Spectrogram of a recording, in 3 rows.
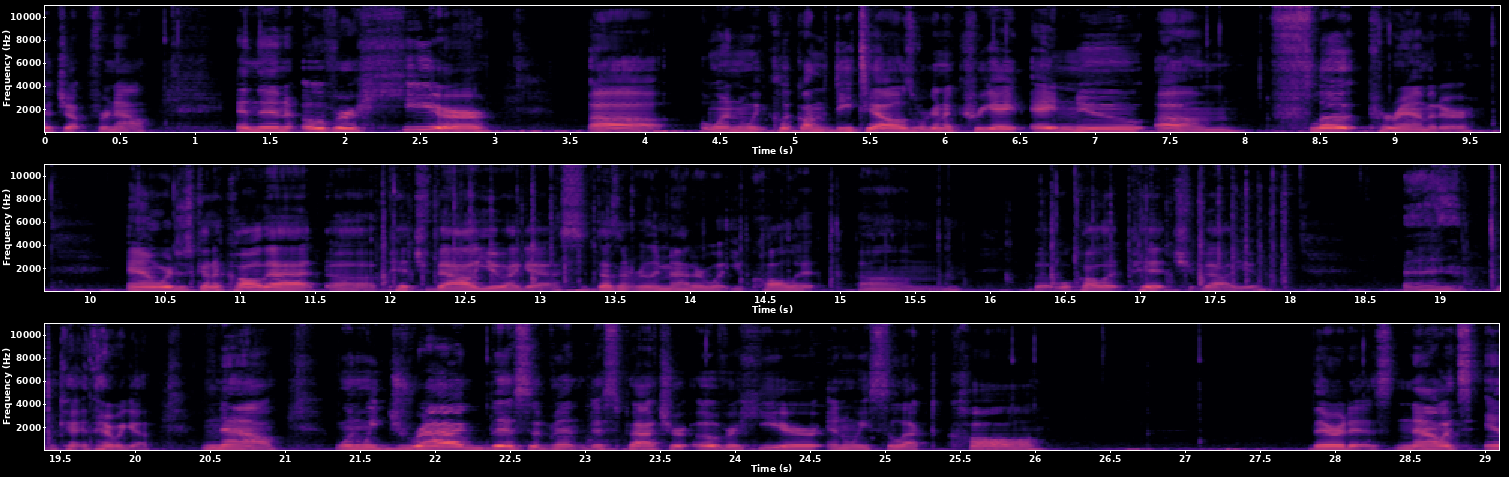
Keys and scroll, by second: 11.8-14.4 typing, 16.2-19.5 typing.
